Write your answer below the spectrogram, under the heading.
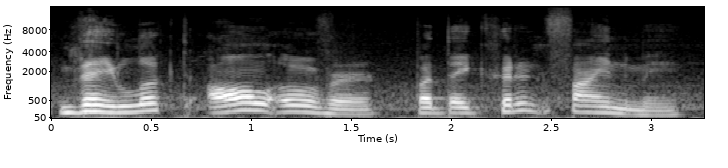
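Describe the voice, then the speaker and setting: A man's voice: fairly high pitch, lively intonation, slow, dark tone, a little hiss or hum. A man casually reading amateur fiction aloud, with sarcastic, foul-mouthed asides. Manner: sarcastic, profane commentary. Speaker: amateur story reader.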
